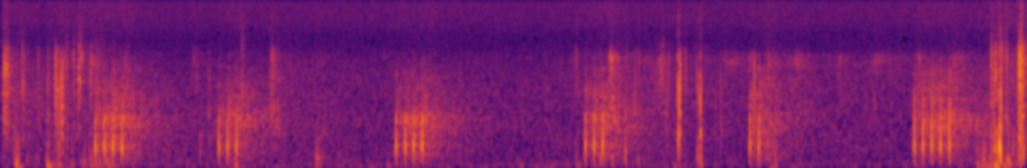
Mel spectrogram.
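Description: Bursts of rapid gunfire from Russian forces pop in clusters at a moderate distance in Ukraine, separated by brief pauses, with scattered single shots in between.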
